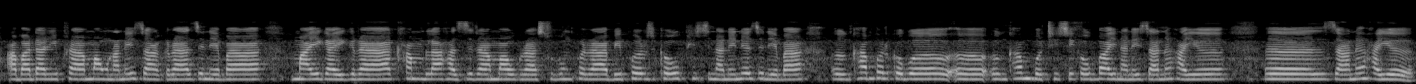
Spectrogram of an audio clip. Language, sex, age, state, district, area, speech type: Bodo, female, 30-45, Assam, Kokrajhar, rural, spontaneous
